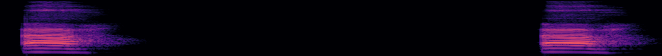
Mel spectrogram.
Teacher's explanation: So your tongue is very low in your mouth. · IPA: /æ/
